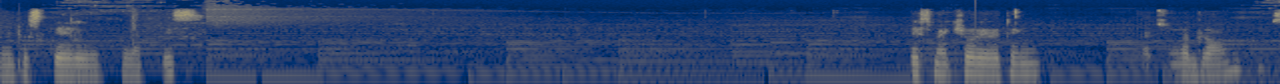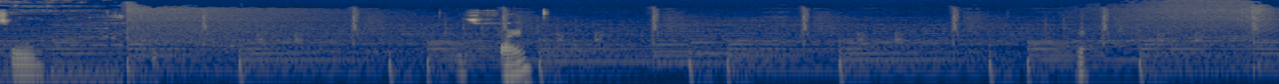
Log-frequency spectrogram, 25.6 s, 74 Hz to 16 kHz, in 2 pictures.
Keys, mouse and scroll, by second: 4.1 click, 4.9-7.1 drag, 7.9 click, 8.6 scroll up 1, 10.1-14.8 drag, 10.1 typing, 15.0-16.0 scroll down 1, 16.0 typing, 16.3 click, 17.1-18.1 scroll up 2, 18.1-22.9 drag, 18.3 typing, 22.9-24.1 middle drag, 23.1-24.1 scroll down 1, 24.1 click, 24.9 middle click, 24.9-25.3 scroll down 1, 25.3-25.5 drag.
